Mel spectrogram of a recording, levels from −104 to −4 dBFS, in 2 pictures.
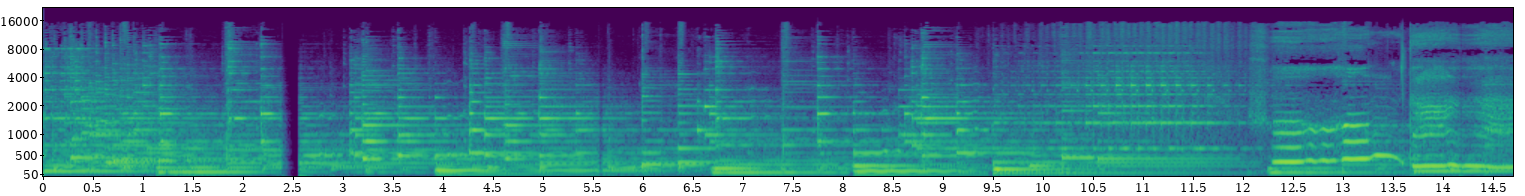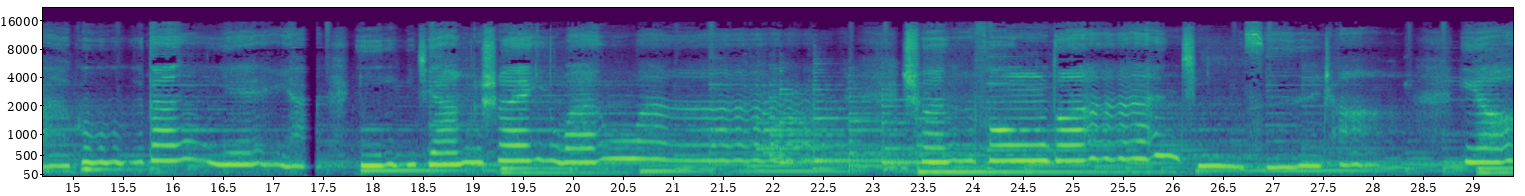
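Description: The audio has four gaps where sound was lost and patched over. Around 2.37 to 2.57 s the last sound is drawn out and fades into about 90 ms of silence before the audio resumes with roughly 180 ms missing, most likely a long network dropout; a spectrogram shows smeared, decaying bands and then an empty column. At 5.55 to 5.60 s and 14.16 to 14.20 s, short concealed packet loss fills holes of 32 ms and 19 ms with a continuation of the preceding sound, heard as a brief smear and seen as a short blurred patch. At 17.30 to 17.44 s a burst of packet loss is bridged by a fading continuation and about 40 ms of silence, with 120 ms of audio missing; the waveform dips to a flat stretch before the audio picks up again further on.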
